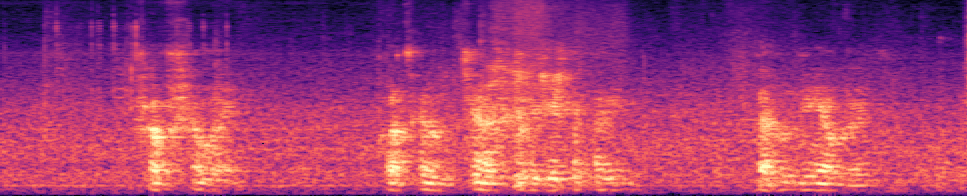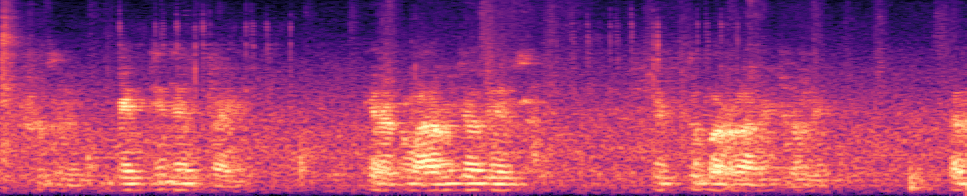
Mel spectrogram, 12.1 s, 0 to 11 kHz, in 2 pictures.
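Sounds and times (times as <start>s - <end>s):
man speaking into a microphone: 0.8s - 1.6s, 2.4s - 4.0s, 4.7s - 5.6s, 6.2s - 7.6s, 8.4s - 9.5s, 10.1s - 11.3s.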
